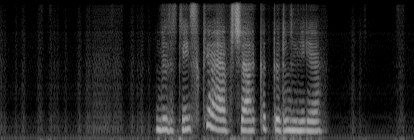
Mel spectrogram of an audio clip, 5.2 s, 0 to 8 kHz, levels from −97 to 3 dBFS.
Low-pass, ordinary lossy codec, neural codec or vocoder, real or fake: 7.2 kHz; Opus, 64 kbps; codec, 16 kHz, 0.5 kbps, FreqCodec, smaller model; fake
